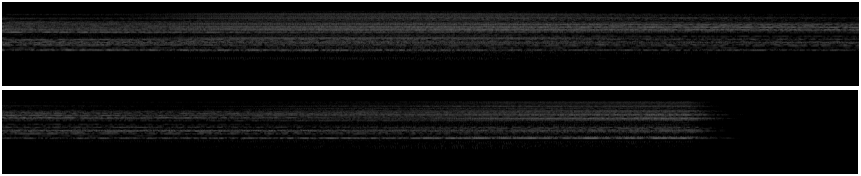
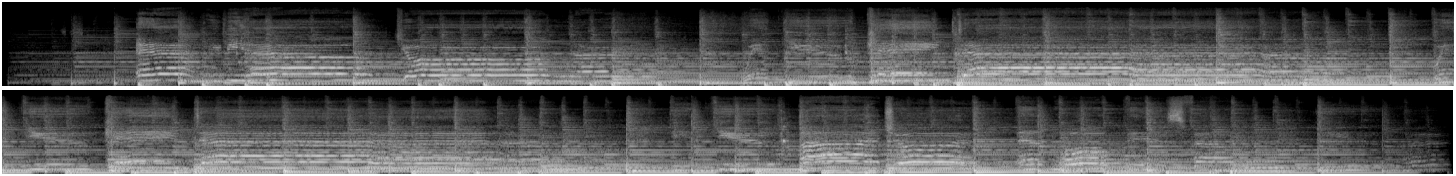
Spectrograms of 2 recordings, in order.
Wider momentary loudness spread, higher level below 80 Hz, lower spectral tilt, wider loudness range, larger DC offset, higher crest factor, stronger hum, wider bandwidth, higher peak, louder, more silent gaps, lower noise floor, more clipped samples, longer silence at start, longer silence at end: about the same, 7 LU vs 7 LU; second, under -90 dBFS vs -26 dBFS; second, 6.5 dB/octave vs -6 dB/octave; about the same, 6 LU vs 4 LU; neither; about the same, 16 dB vs 16 dB; neither; about the same, 16 kHz vs 17 kHz; second, -28 dBFS vs 0 dBFS; second, -40 LUFS vs -17 LUFS; neither; first, under -90 dBFS vs -44 dBFS; neither; second, 0 s vs 0.5 s; first, 1.2 s vs 0.15 s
